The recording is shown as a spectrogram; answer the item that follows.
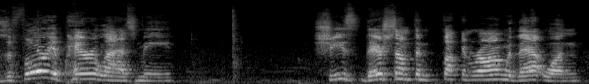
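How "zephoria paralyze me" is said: loud shouted yell. In a game, the player calls out to Zephoria, yelling. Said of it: "I'm gonna yell".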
